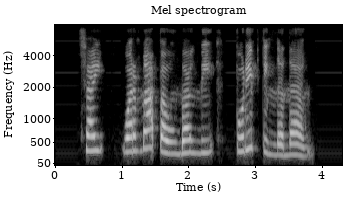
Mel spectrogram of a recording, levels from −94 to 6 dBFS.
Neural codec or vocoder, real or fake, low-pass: vocoder, 22.05 kHz, 80 mel bands, HiFi-GAN; fake; 7.2 kHz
